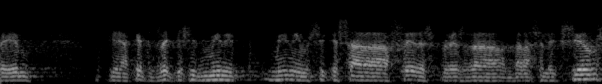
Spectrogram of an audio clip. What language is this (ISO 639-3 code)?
cat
